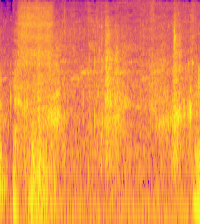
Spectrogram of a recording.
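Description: Footsteps over the rocks and mud of a drained riverbed, a few short scuffs near the start, then faint and irregular.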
